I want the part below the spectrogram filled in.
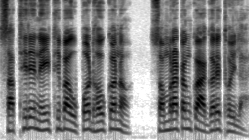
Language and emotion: Odia, neutral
